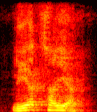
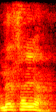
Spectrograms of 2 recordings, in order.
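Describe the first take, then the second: First: Said in the usual way. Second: Firmer command. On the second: Retold or imitated. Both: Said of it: "Nggak mau".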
